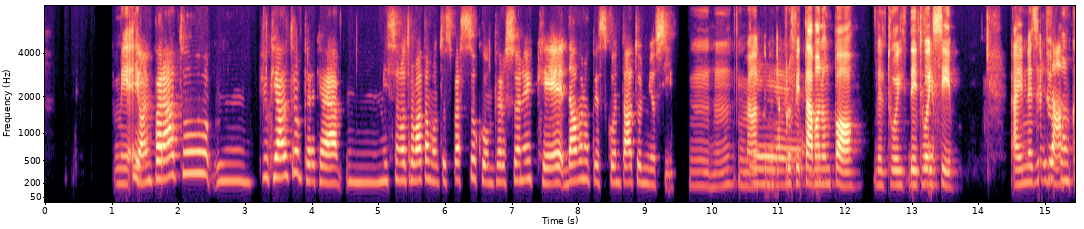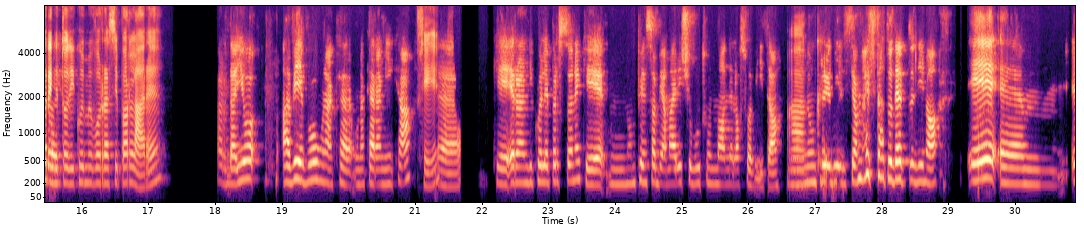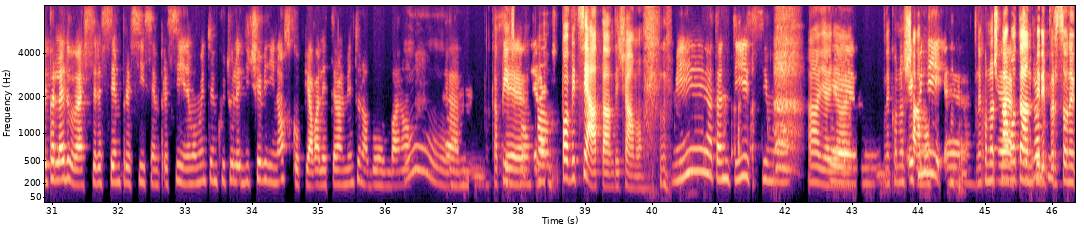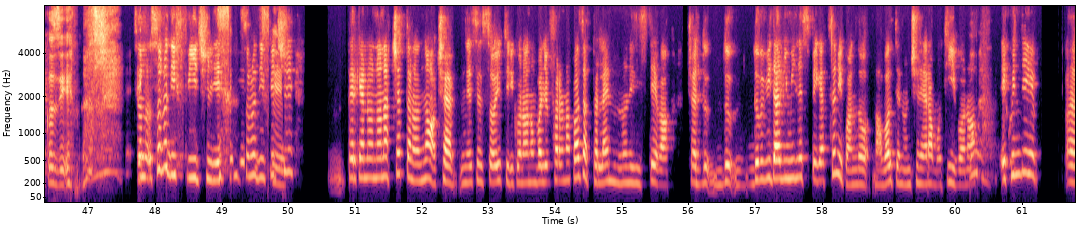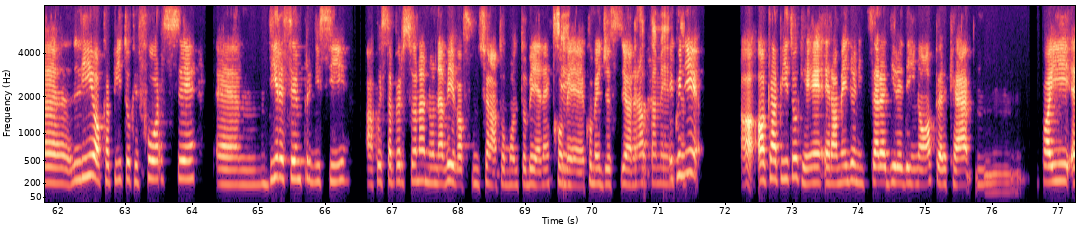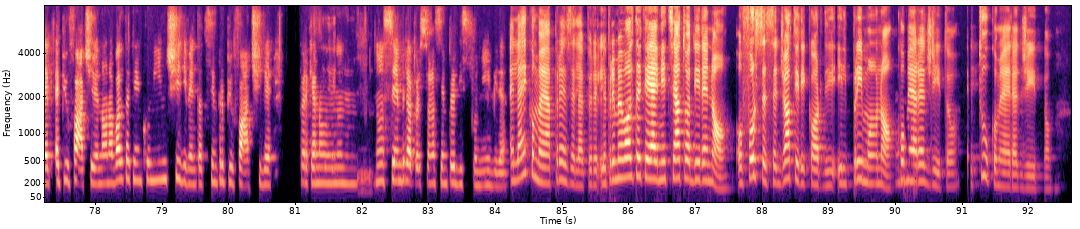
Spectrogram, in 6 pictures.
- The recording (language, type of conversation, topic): Italian, podcast, Come si impara a dire no senza sentirsi in colpa?
- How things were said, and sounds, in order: other background noise; tapping; drawn out: "Ehm"; chuckle; laughing while speaking: "mai stato detto"; drawn out: "Uh"; drawn out: "Mia"; chuckle; chuckle; chuckle; "cioè" said as "ceh"; "cioè" said as "ceh"; background speech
